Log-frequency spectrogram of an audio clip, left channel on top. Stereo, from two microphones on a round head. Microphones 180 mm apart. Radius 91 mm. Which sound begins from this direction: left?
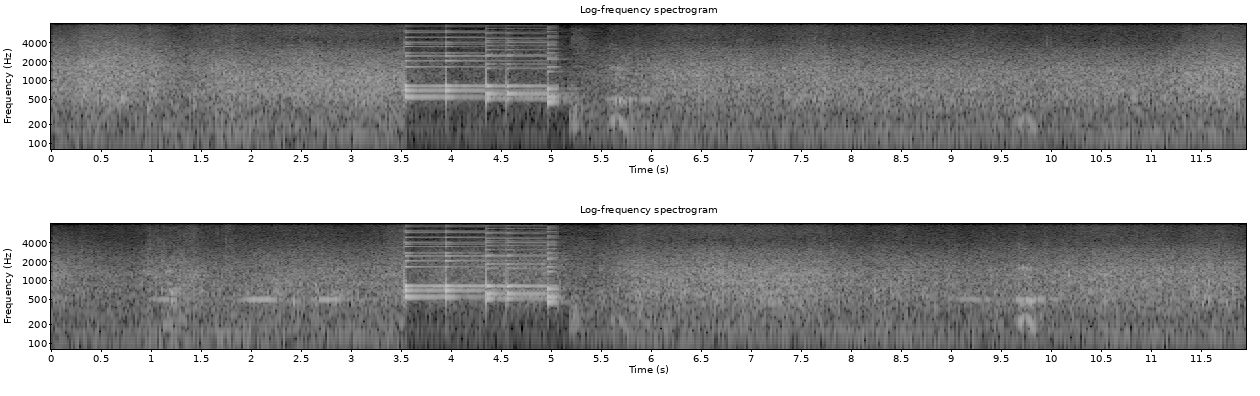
A snare drum, at 5.2 s.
